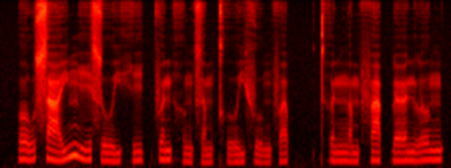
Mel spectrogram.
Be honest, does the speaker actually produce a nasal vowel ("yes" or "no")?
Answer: no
